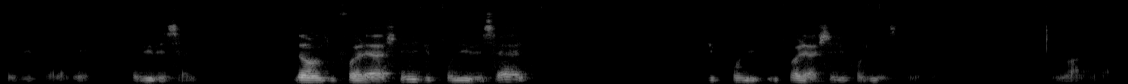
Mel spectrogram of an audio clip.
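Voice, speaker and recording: A man teaching a language lesson, patiently explaining and repeating words slowly for learners. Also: low voice, gravelly, low-quality recording.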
